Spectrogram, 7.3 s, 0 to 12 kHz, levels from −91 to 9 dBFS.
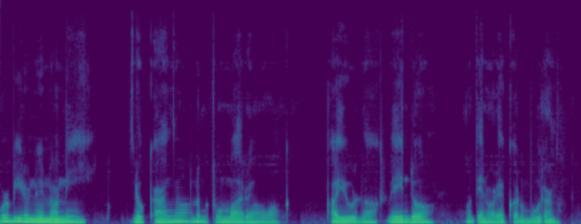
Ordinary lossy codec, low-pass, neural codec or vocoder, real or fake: none; none; codec, 24 kHz, 0.9 kbps, WavTokenizer, small release; fake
